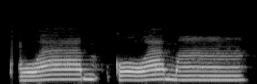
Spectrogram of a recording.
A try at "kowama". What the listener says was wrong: kowama, ma-nya yang panjang.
